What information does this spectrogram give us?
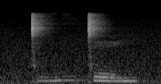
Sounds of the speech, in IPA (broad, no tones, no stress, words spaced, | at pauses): ǀi̤ʎi̤ǀej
